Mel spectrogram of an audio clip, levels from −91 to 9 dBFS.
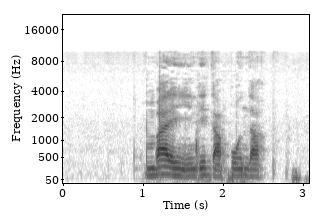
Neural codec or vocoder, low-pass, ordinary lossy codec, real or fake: vocoder, 22.05 kHz, 80 mel bands, Vocos; 9.9 kHz; AAC, 64 kbps; fake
